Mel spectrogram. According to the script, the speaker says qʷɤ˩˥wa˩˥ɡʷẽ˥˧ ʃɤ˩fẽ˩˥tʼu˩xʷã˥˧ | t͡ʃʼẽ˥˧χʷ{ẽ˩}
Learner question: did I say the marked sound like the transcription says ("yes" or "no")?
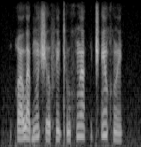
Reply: yes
